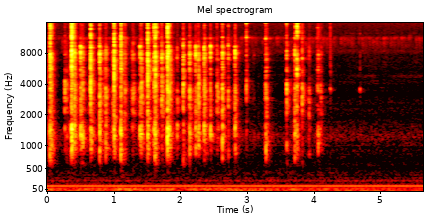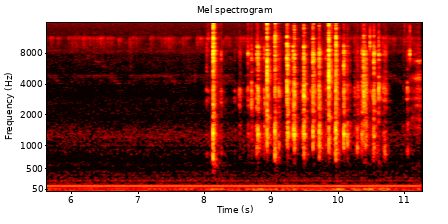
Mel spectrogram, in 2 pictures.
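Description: Typing on a computer keyboard comes in two quick bursts of many clattering key presses, with a quiet pause between them. A low, steady hum runs underneath throughout.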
